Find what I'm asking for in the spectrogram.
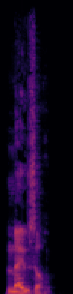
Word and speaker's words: Mousehole: And tis actually spelt Mousehole, but tis pronounced Mousehole.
